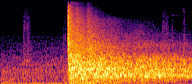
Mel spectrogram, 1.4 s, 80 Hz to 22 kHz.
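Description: A Glock 17 pistol fires a single loud, sharp shot at a shooting range, with a sudden blast and a lingering reverberant tail, no voices heard.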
